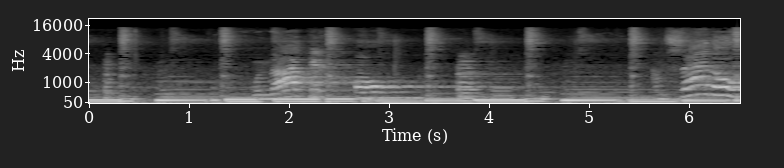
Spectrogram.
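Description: A song played from a vinyl record through an Empire 4000 D/III L.A.C. moving-magnet cartridge: bass line, guitar and steady drum and cymbal beats, with singing.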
